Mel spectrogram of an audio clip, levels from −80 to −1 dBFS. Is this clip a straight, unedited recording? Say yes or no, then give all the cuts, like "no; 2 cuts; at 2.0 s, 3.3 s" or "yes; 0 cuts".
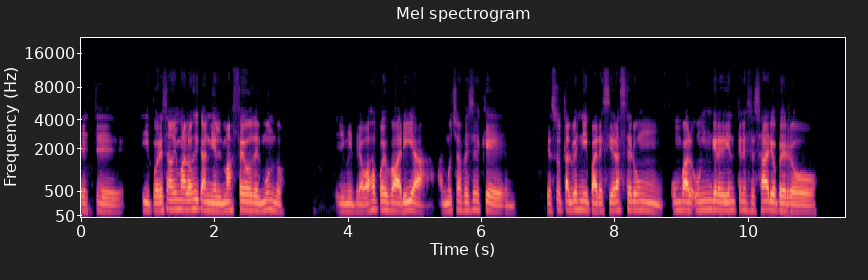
yes; 0 cuts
